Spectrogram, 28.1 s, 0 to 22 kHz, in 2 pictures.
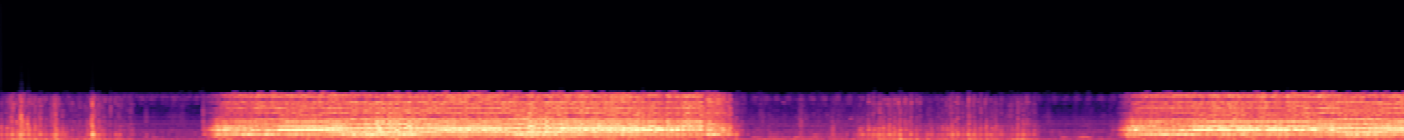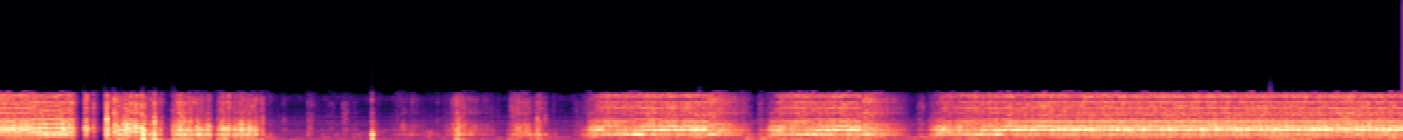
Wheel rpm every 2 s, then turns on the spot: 20, 100, 160, 140, 30, 20, 140, 160, 100, 0, 70, 70, 120, 160.
0-2 8-10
